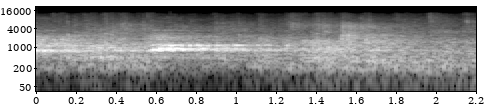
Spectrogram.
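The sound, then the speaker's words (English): A dog barks and yips excitedly in a continuous run during a church service, its way of clapping along with the applause, loudest near the middle, against a busy background with some voices. “do you know why Reese does that? Because dogs can't clap.”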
